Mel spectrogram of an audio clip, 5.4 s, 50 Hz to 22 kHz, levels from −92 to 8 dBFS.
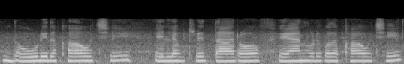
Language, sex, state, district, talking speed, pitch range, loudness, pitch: Odia, female, Odisha, Khordha, 80 wpm, 210-220 Hz, -15 LUFS, 215 Hz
